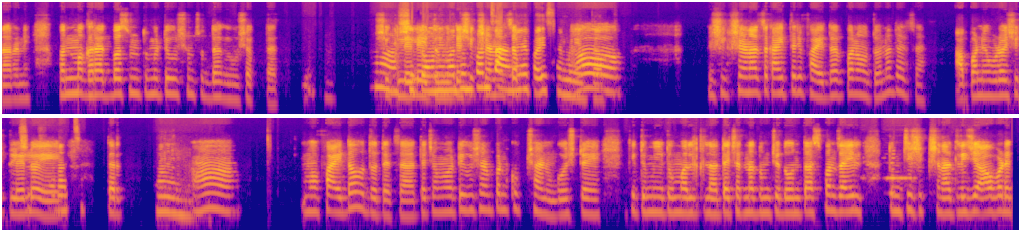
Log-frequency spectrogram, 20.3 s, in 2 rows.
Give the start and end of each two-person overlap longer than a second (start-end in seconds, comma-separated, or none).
3.8-5.1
